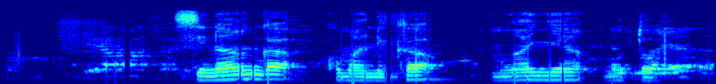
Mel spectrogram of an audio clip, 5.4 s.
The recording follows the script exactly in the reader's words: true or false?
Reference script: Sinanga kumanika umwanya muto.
true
